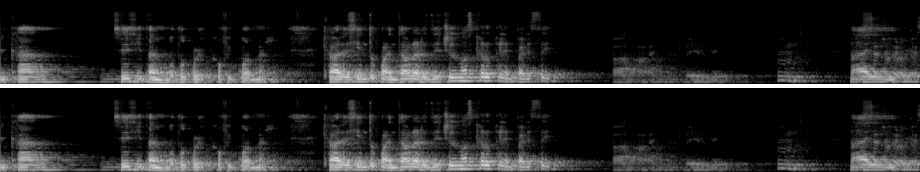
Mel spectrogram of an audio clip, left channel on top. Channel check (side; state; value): both; identical; correlation 1.00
